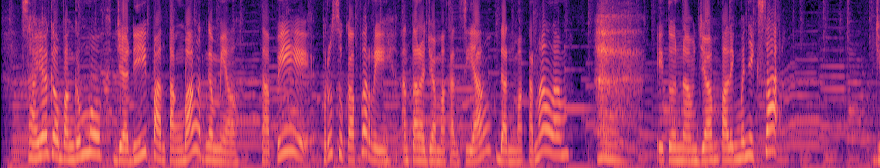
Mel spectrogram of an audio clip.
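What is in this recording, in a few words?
Indonesian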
